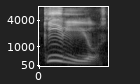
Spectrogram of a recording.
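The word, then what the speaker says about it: κύριος: siempre en el original en el griego que se escribió la palabra se pronuncia kyrios o sea el señor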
